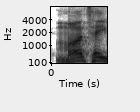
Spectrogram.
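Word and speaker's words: Monta: I don't think it's pronounced Monte Mont, but it's written Mont.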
